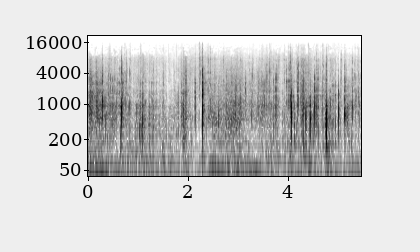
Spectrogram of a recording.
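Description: Pale green dry soap flakes are crumbled and crushed between fingertips and long nails over a pile of shavings in a box. A steady dry crinkling rustle is broken by many quick, sharp crunches and crackles with bright, papery highs and almost no low end. Each snap dies away at once, with no ring.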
